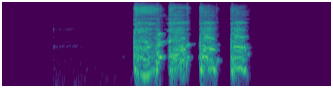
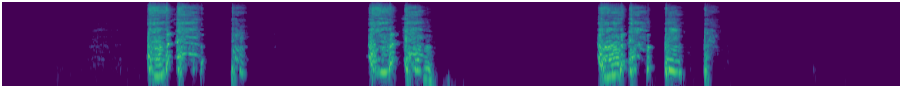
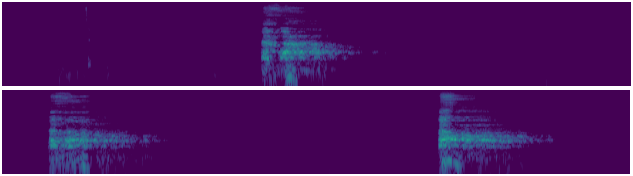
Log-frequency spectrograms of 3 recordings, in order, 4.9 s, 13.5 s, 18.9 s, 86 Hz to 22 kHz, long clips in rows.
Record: {
  "cough_length": "4.9 s",
  "cough_amplitude": 32768,
  "cough_signal_mean_std_ratio": 0.44,
  "three_cough_length": "13.5 s",
  "three_cough_amplitude": 31937,
  "three_cough_signal_mean_std_ratio": 0.35,
  "exhalation_length": "18.9 s",
  "exhalation_amplitude": 7450,
  "exhalation_signal_mean_std_ratio": 0.29,
  "survey_phase": "beta (2021-08-13 to 2022-03-07)",
  "age": "65+",
  "gender": "Male",
  "wearing_mask": "No",
  "symptom_cough_any": true,
  "symptom_sore_throat": true,
  "symptom_fatigue": true,
  "symptom_onset": "8 days",
  "smoker_status": "Never smoked",
  "respiratory_condition_asthma": false,
  "respiratory_condition_other": false,
  "recruitment_source": "REACT",
  "submission_delay": "1 day",
  "covid_test_result": "Negative",
  "covid_test_method": "RT-qPCR",
  "influenza_a_test_result": "Negative",
  "influenza_b_test_result": "Negative"
}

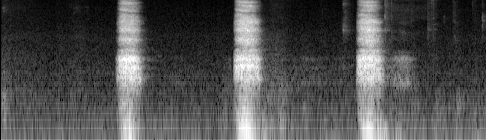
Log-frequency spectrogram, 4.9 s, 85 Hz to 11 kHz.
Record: {
  "exhalation_length": "4.9 s",
  "exhalation_amplitude": 3549,
  "exhalation_signal_mean_std_ratio": 0.33,
  "survey_phase": "beta (2021-08-13 to 2022-03-07)",
  "age": "45-64",
  "gender": "Female",
  "wearing_mask": "No",
  "symptom_none": true,
  "smoker_status": "Ex-smoker",
  "respiratory_condition_asthma": false,
  "respiratory_condition_other": false,
  "recruitment_source": "REACT",
  "submission_delay": "1 day",
  "covid_test_result": "Negative",
  "covid_test_method": "RT-qPCR"
}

